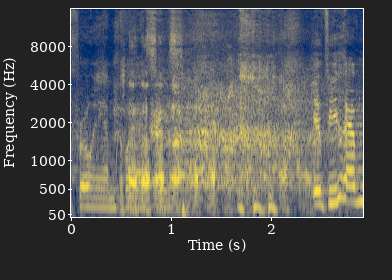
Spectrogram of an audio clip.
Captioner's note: laughter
